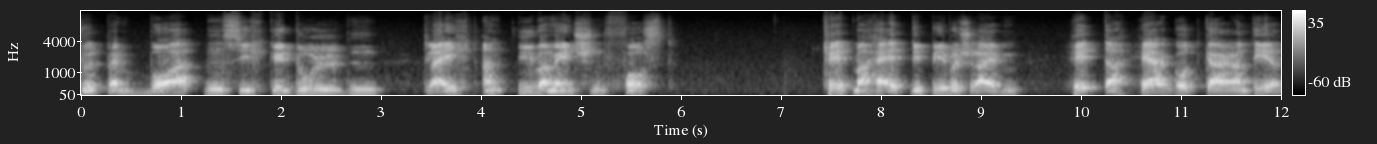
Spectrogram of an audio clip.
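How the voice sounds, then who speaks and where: A man with a Carinthian accent, very slow and very even in loudness, with audible room echo over a quiet background. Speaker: amateur poet. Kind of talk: poetry reading. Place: home room. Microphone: phone near.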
